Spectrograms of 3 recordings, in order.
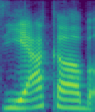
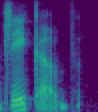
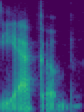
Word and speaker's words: Jakub: So it's Jakob Lauko, not Jacob. In case you guys were saying that too, it's Jakub Lauko. Jakub Lauko.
